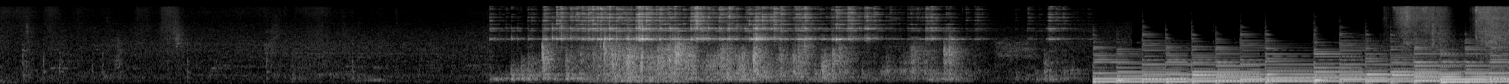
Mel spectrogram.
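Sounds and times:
metallic jangling and ringing: 4.9 - 11.0
rapid irregular clinks: 4.9 - 11.1.

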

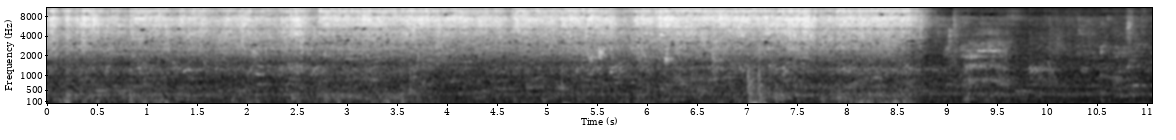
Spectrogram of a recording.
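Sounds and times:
tap running into a sink: 4.9 - 8.7.

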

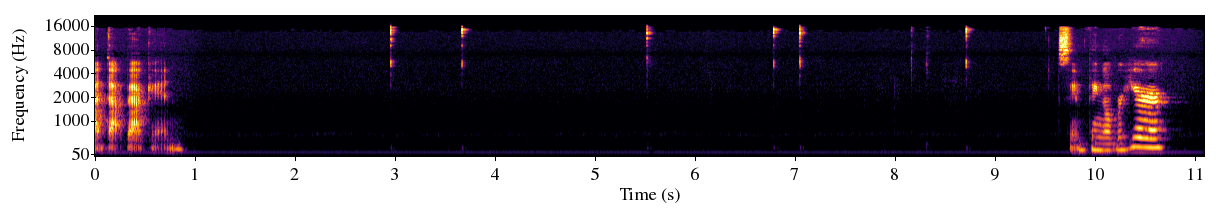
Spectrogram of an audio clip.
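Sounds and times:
computer mouse clicking: 8.1 - 8.8.

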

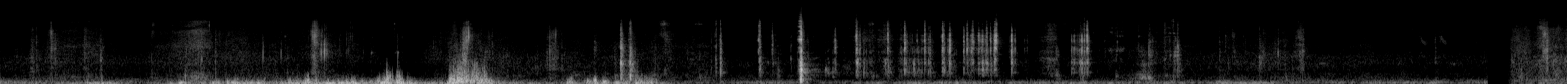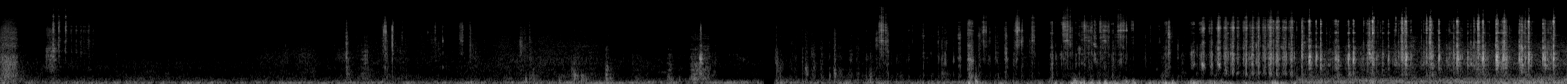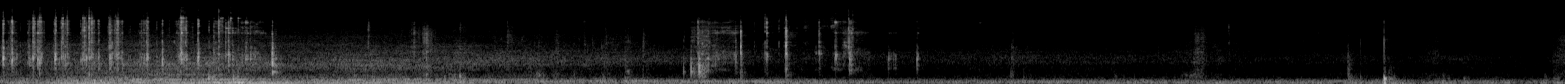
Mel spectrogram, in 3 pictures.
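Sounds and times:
metallic clinks of hand tools: 24.4 - 34.2.

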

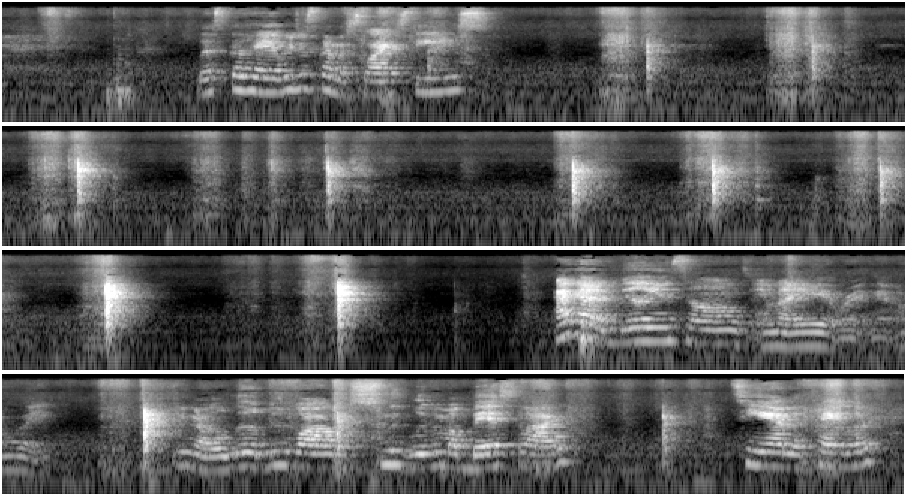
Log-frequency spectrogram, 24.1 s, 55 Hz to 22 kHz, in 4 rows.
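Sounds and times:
knife slicing onion on cutting board: 4.0 - 4.5, 5.1 - 8.6, 9.7 - 14.6, 18.7 - 19.2, 19.9 - 20.7, 21.5 - 24.0.

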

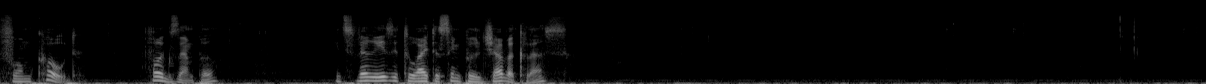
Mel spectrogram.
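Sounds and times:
low steady hum: 0.0 - 12.0
computer mouse clicks: 2.2 - 2.7, 6.1 - 7.2, 9.4 - 10.4, 11.2 - 12.0.

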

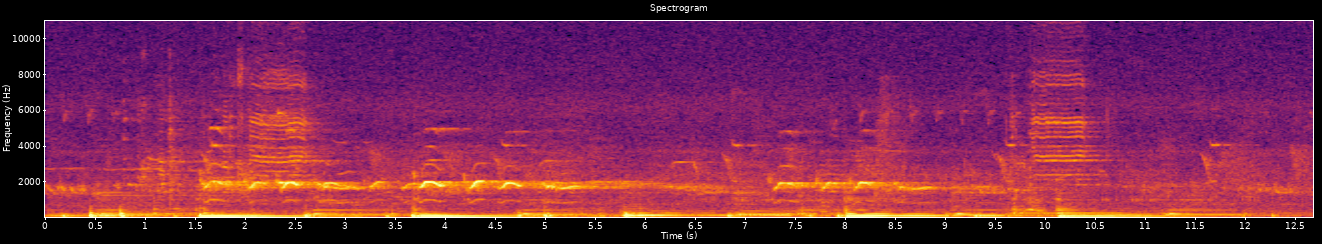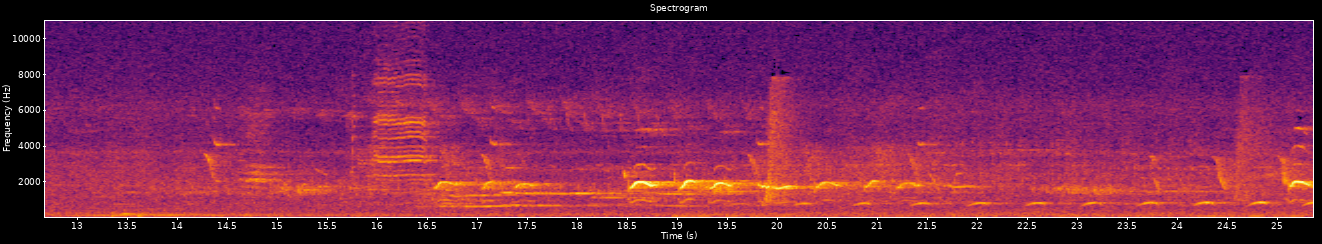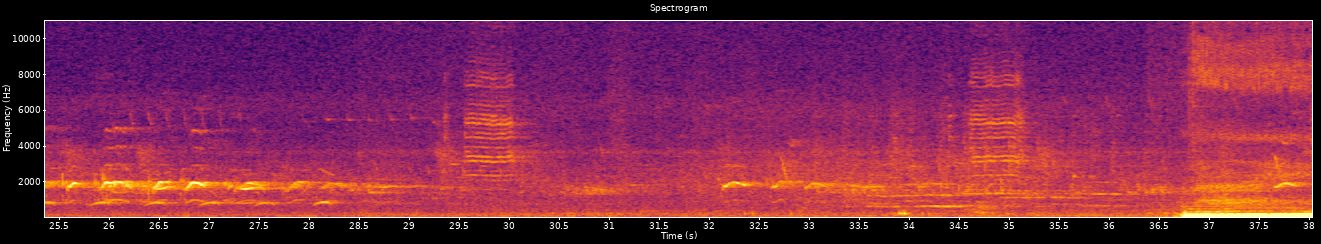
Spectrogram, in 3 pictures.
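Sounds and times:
birds calling: 0.0 - 12.6.

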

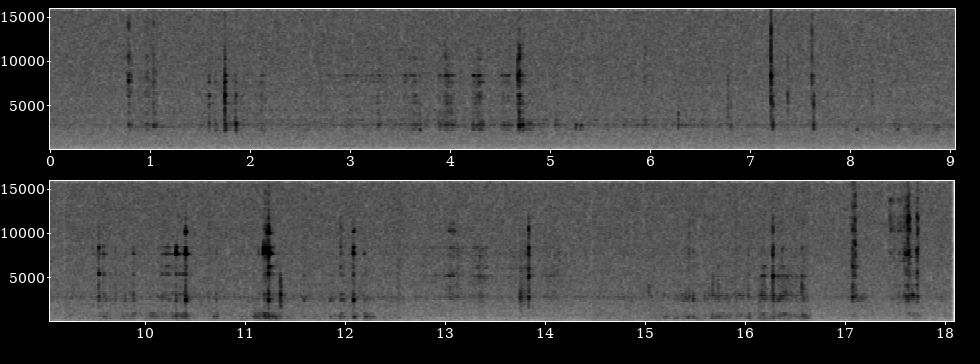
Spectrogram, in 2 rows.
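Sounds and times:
small metal parts clicking: 0.8 - 2.0, 9.5 - 12.4, 15.1 - 17.8.

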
